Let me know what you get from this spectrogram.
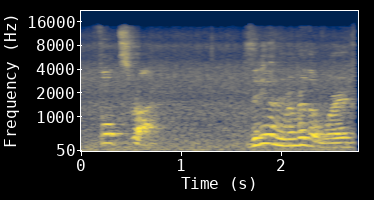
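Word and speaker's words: Volksraad: The V is pronounced with an F. So it still sounds like field, right? It's Feld, except you spell it with a V. And that thing is consistent. You have Volksrad. It has a V instead of an F, but it sounds like an F.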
